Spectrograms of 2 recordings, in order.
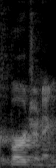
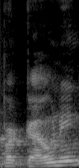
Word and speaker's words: burgeoning: it's burgeoning pretty sure it's burgeoning it's not begoning it's not bergoning i can tell you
